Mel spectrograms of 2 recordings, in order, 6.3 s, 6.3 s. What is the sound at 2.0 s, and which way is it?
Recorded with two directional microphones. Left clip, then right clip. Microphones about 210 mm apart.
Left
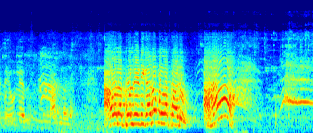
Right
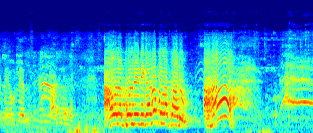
A man's voice, 35° right (ahead or behind).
